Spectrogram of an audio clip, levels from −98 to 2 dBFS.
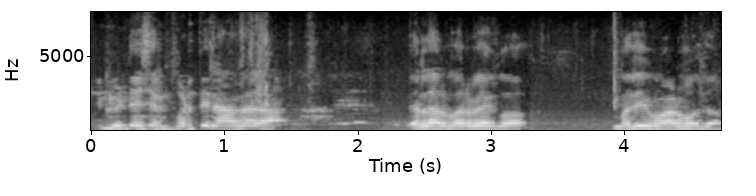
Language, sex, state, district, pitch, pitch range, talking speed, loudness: Kannada, male, Karnataka, Raichur, 180 Hz, 175-190 Hz, 90 wpm, -14 LUFS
